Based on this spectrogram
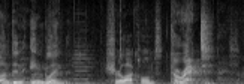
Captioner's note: buzzer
